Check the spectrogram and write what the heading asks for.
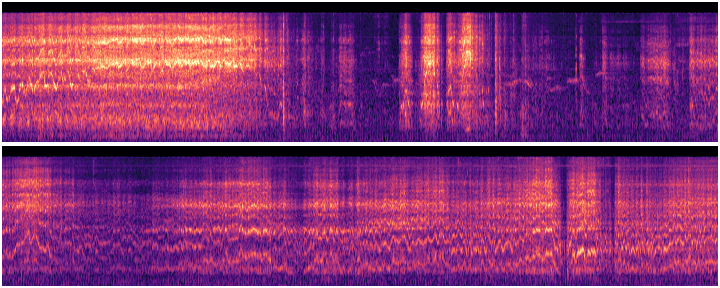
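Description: Traxxas mini Summit RC truck's electric motor and gears whining at a high pitch as it drives over a dirt slope. The whine rises and falls with the throttle: loud for the first few seconds, short spurts about eight to ten seconds in, then quieter and wavering.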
